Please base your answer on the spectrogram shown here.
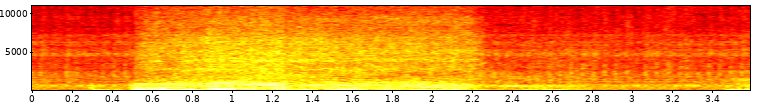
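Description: A chainsaw in the survival game 7 Days to Die revving up loudly for about two seconds, then dropping back to a lower idle rumble.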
